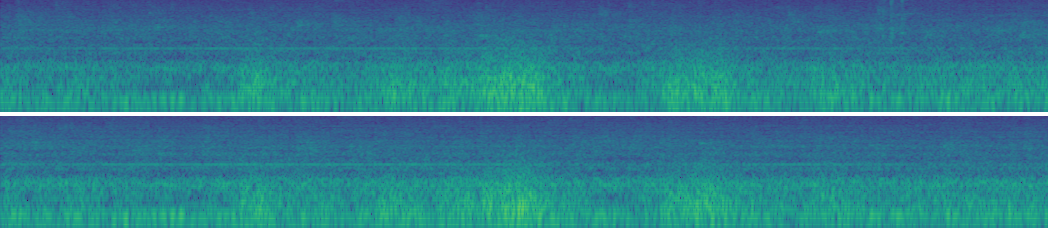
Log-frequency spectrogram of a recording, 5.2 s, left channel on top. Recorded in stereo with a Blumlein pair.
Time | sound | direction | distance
0.0 | a fan | 10° right | ?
